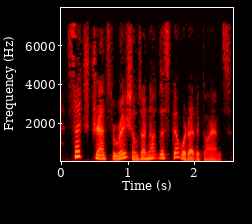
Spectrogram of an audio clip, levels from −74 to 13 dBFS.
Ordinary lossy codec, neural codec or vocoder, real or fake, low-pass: MP3, 32 kbps; codec, 16 kHz, 0.5 kbps, FunCodec, trained on Chinese and English, 25 frames a second; fake; 7.2 kHz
